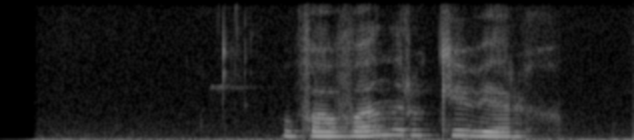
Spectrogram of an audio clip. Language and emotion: Russian, neutral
